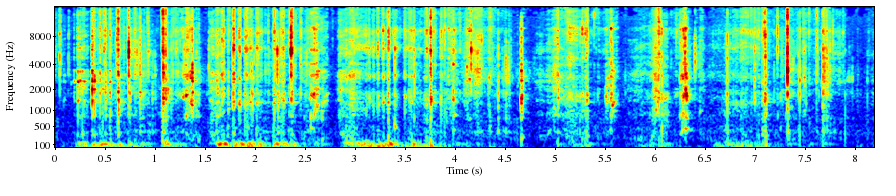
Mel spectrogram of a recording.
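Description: A utility knife blade carves curls off a dry, solid pink and white soap bar. It makes crisp, crunchy scraping and tearing sounds with sharp bright clicks over a soft low rumble, and each stroke fades quickly with no ring.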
